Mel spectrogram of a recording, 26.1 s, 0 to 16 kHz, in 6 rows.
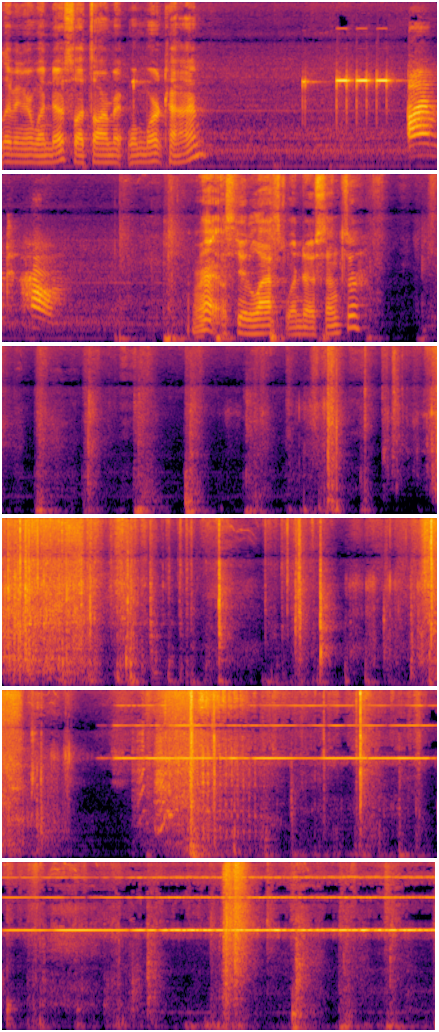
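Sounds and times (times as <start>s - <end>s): high-pitched alarm tone: 18.4s - 26.0s.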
